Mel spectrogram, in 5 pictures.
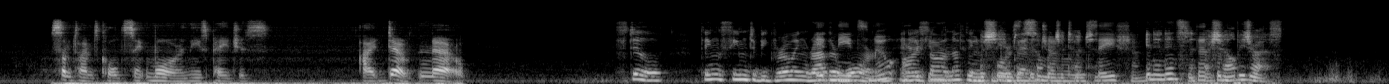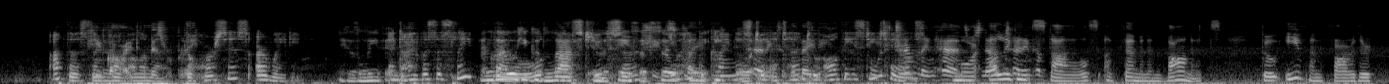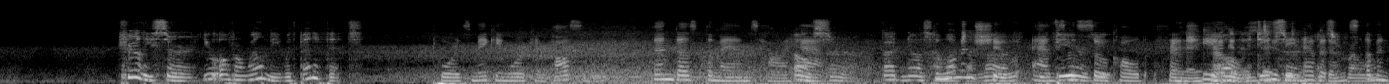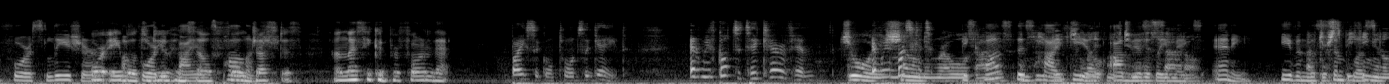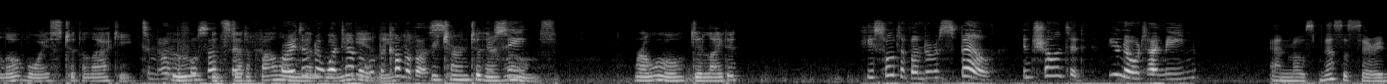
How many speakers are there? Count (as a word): four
